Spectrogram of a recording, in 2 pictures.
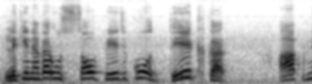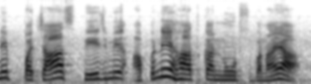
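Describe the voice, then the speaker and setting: A man's voice: sits high, expressive, a little slow, fairly bright tone. Man giving earnest exam advice. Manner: earnest, advising, uses proverbs. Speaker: exam coach.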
